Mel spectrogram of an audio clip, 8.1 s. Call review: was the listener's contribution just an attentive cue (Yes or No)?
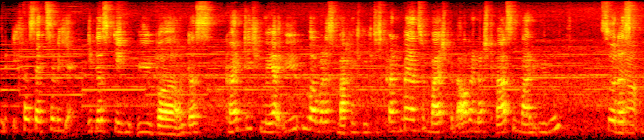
Yes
